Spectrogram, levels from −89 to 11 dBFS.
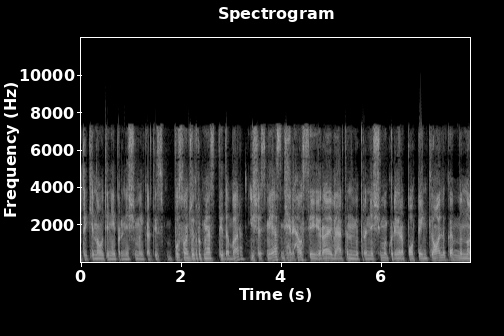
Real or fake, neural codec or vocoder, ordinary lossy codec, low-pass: real; none; AAC, 48 kbps; 7.2 kHz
